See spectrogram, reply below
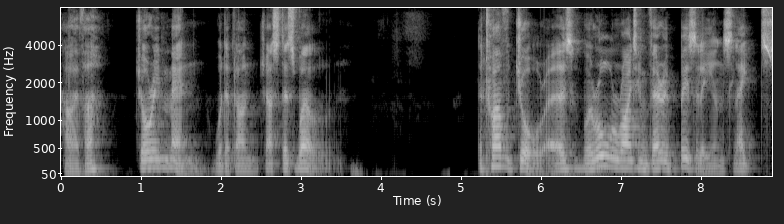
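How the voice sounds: A man speaks at a slow pace with big pitch swings around a medium pitch, his voice showing vocal fry, a slightly mellow tone and a slightly husky edge.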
